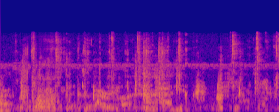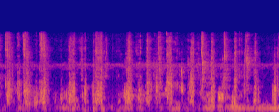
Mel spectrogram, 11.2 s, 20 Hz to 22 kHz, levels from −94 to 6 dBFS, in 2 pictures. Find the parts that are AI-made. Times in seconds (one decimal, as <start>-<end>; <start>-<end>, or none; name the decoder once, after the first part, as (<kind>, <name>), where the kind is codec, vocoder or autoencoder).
0.5-1.1 (vocoder, HiFi-GAN)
